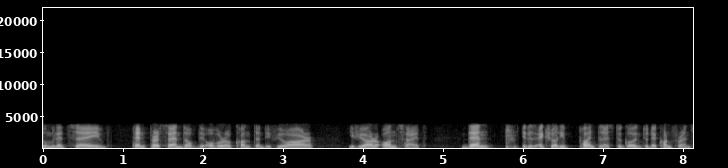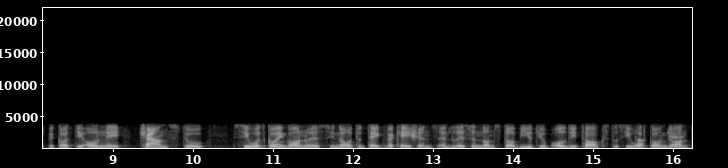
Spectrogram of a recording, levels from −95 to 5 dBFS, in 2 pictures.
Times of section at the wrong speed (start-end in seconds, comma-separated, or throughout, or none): none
